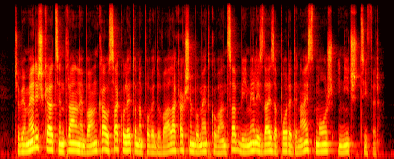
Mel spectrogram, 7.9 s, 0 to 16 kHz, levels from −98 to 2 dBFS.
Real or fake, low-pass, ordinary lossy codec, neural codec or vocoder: real; 14.4 kHz; none; none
